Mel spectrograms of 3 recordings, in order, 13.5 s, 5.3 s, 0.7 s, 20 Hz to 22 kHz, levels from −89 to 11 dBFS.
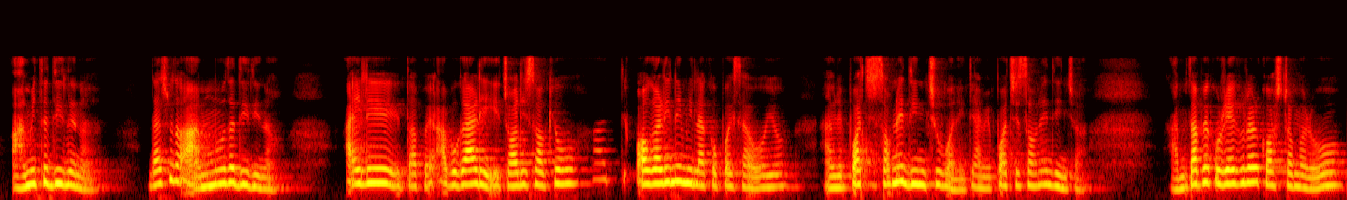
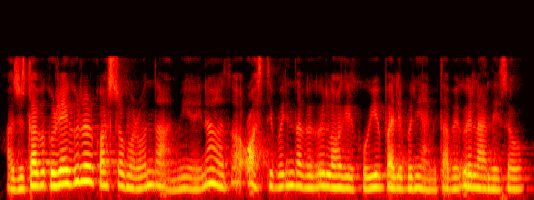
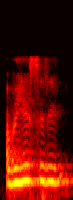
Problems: background sounds at intervals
